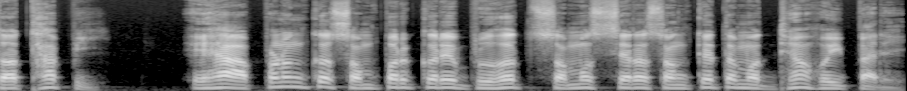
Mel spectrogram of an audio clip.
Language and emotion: Odia, neutral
